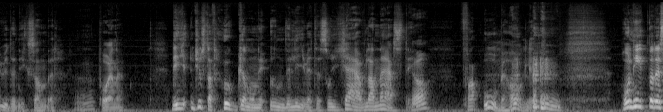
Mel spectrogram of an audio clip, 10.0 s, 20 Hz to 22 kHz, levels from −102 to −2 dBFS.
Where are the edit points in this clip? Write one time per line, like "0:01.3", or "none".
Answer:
none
